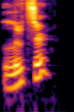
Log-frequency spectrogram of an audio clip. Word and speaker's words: Lutzer: Bernie Lutzer? – Yes.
